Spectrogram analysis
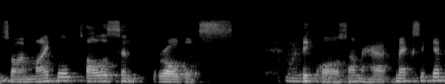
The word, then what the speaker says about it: Tolleson: t i s t have i been pronouncing your last name wrong all these years i've been saying tolson but it's tolleson i i beg your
